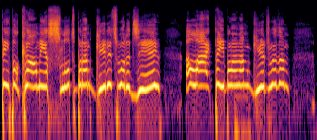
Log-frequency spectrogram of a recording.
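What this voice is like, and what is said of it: Put-on Liverpudlian accent. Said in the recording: “what's a Liverpudlian accent?”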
